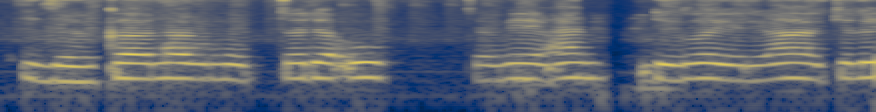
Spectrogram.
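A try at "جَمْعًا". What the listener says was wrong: Jam'an ya. Jam'an, bukan jami'an tapi jam'an. Jam'an.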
